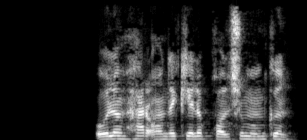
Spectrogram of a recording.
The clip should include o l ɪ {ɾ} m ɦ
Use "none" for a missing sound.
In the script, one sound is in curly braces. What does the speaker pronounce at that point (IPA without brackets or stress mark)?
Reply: none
